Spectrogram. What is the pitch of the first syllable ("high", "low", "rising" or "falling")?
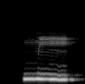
low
